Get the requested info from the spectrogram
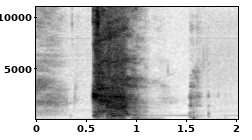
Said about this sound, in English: Just a sec, I'm going to cough.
